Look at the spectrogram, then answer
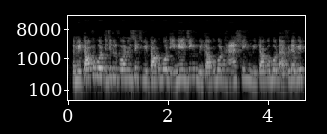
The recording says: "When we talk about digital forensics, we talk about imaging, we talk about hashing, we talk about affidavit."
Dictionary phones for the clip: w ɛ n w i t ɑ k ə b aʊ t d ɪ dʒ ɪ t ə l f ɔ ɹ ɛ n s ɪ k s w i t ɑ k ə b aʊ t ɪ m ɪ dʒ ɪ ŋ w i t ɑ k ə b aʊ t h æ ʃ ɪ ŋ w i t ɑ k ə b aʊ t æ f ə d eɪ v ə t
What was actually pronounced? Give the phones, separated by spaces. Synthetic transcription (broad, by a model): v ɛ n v i t ɑ k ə b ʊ t d ɪ dʒ ɪ t ə l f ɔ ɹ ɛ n s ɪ k s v i t ɑ k ə b aʊ t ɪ m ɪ dʒ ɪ ŋ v i t ɑ k ə b aʊ t h æ ʃ ɪ ŋ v i t ɑ k ə b aʊ t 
